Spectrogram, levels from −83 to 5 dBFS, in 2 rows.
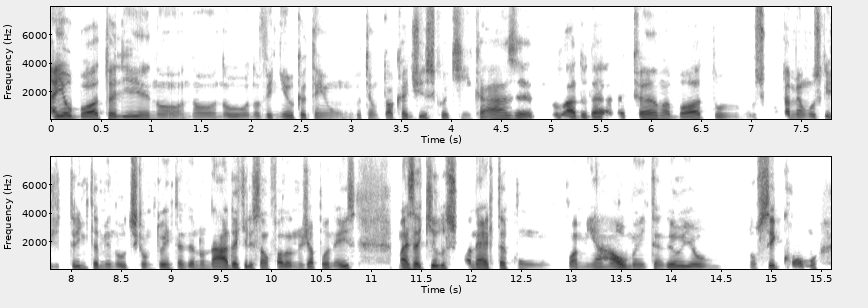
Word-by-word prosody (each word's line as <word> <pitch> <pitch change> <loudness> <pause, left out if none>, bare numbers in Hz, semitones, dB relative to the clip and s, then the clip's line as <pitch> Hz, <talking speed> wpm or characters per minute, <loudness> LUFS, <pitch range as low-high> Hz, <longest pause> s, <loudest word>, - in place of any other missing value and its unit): aí 140 +2 +8
eu 165 0 +4
boto 155 +5 +4
ali 150 +1 -3
no 135 -3 -10
no 130 0 -10
no 130 0 -9
no 130 - -12
vinil 130 +4 -6
que - - -5
eu - - -3
tenho 125 -1 -11
um 125 - -19 0.2
eu 125 - -17
tenho 130 -1 -12
um - - -39
toca-discos 140 +1 -4
aqui 135 0 -6
em - - -23
casa, 155 0 0 0.2
do - - -9
lado 135 +1 +4
da 135 0 +3
da 130 - -3
cama, 165 +3 +1
boto, 135 -1 0
escuto - - -6
a - - -6
minha 140 -2 -5
música 140 0 -6
de 130 -1 -12
30 160 +3 -2
minutos 140 -1 -3
que - - -10
eu - - -5
não 135 - -32
tô 140 - +1
entendendo 140 +2 -5
nada 150 +1 +7
que 145 - -5
eles 140 - -3
estão 140 -1 -1
falando 135 -1 0
em - - -10
japonês, 145 +3 0 0.4
mas 150 0 +7
aquilo 165 +2 +4
se - - +5
conecta 160 +1 +2
com 150 - -13 0.4
com - - -1
a - - -3
minha 130 -1 -6
alma, 135 +2 +5
entendeu, 135 +3 -2
e 145 - -1
eu 140 0 -3 0.4
não 155 - -14
sei 170 - +5
como, 150 +3 -4
140 Hz, 230 wpm, -26 LUFS, 130-150 Hz, 0.4 s, aí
